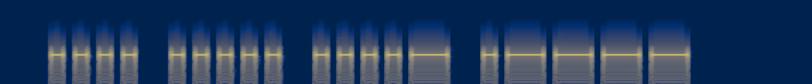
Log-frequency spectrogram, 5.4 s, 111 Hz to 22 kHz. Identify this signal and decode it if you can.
Morse code, heard as a keyed tone, about 15 wpm, 700 Hz. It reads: H541
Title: Four Challenging Letter-Number Combinations 15wpm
